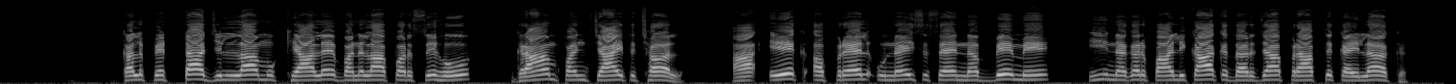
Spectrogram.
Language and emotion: Maithili, neutral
